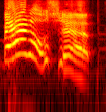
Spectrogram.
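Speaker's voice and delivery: put-on very high, loud girly squeal; excitable game girl. Voices Aseline in game dialogue.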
